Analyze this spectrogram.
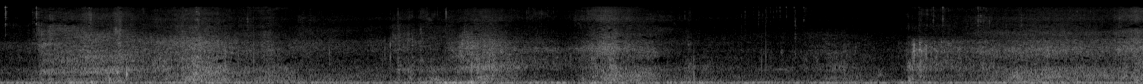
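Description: Wind blows against the microphone outdoors.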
